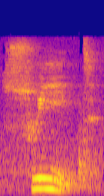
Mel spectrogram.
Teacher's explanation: es como una y un poco más larga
